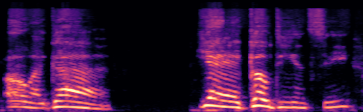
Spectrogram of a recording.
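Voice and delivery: slow, dopey mock excitement; mock fan cheer. Mocking convention fans cheering their party, slow dopey enthusiasm. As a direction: mimic a brainwashed party fan.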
